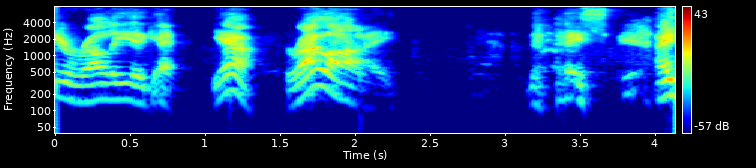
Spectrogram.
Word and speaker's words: Raleigh: or right all right well i know how to say it it's rally rally yeah i think i've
